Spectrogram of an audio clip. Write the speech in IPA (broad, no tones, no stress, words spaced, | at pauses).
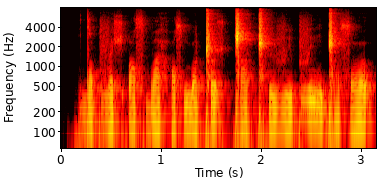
dˤɵpvæʃʔɑsˤ bæhɔsˤmoǁoʃ ǁɑǁʰʉvip vinɡ͡ǁœsˤo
